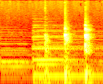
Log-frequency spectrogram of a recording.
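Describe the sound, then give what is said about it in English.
Three knocks on a grandmother's wooden bedroom door in a steady rhythm, moderately loud, over a low humming background, with the second and third raps landing harder than the first. “I knocked at her door.”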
